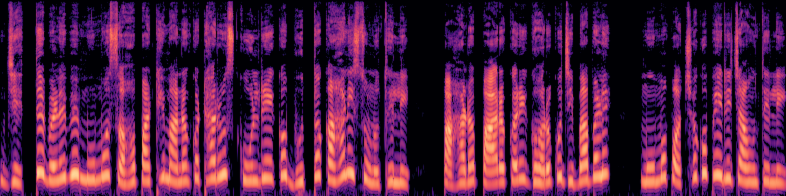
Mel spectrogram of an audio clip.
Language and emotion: Odia, fearful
